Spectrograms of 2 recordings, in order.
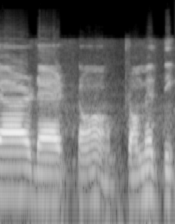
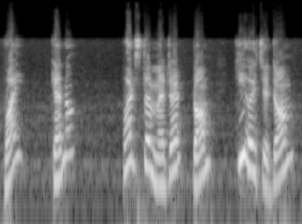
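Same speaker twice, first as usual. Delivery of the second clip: alarmed; 7 semitones higher than usual. Acted. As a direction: panic and threaten to fetch aunty. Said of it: "সিড তখন এবার বলছে".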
